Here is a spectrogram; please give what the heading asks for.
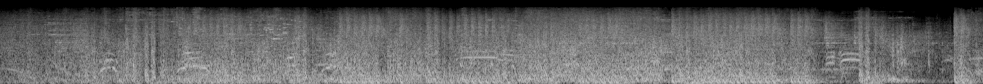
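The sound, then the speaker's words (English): Sustained gunfire as a gang sprays a building with bullets: dense, overlapping automatic bursts that stay loud and continuous throughout with no clear gaps. “The gang spray the building with bullets.”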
